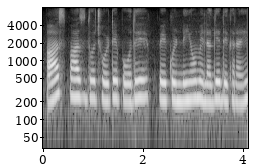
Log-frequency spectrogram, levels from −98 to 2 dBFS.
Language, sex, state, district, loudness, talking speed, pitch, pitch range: Hindi, female, Madhya Pradesh, Bhopal, -16 LUFS, 145 wpm, 220 Hz, 210-230 Hz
